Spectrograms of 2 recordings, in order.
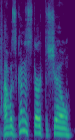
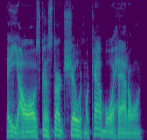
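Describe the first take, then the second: First: Said in the usual way. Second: Lightly put-on Southern accent; playful hint of a Southern cowboy accent. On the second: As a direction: greet them like a mock Southern cowboy. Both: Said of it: "I don't know why I'm talking like this".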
